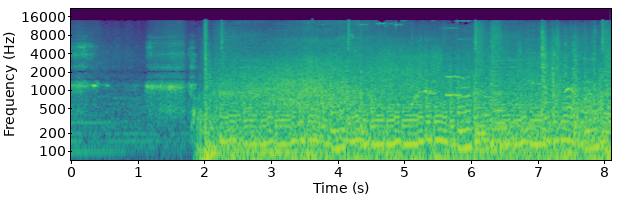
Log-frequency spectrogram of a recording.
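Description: About two seconds in, a loud car drive-in starts suddenly: a sedan's engine and tyres on a wet street, mixed with dramatic music that has a pulsing bass. A few short squeals come near the end.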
